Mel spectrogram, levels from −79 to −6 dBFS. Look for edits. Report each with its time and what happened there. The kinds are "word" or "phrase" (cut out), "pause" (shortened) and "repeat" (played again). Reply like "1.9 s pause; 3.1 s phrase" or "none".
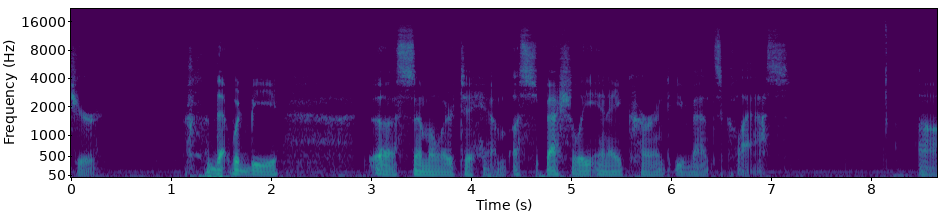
none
